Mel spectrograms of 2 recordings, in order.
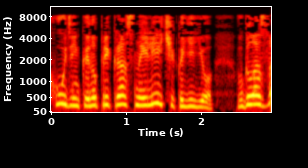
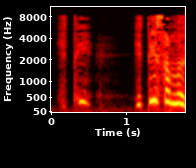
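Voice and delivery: breathless hopeful exclamation; pleading cry; 5 semitones higher than usual. A narrator's reading. Wife crying out hopefully as her husband dresses to go. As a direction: cry out, not daring to believe. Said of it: "вскрикнула она с мольбой".

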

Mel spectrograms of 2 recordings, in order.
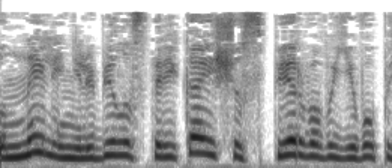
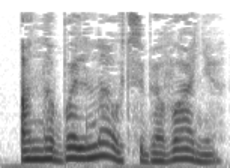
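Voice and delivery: much lower, much softer, defeated; crushed old man; 4 semitones lower, 6 dB quieter than usual. A narrator's reading. Old man leaving, crushed, quietly to Vanya. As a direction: say it as a broken man.

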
